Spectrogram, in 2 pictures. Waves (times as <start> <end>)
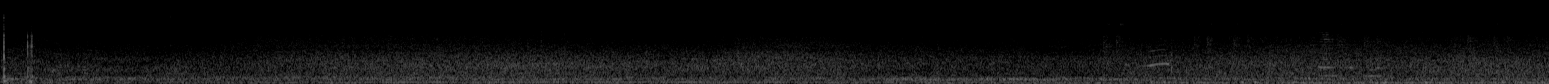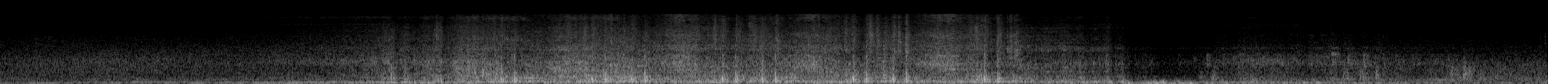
0.2 14.1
